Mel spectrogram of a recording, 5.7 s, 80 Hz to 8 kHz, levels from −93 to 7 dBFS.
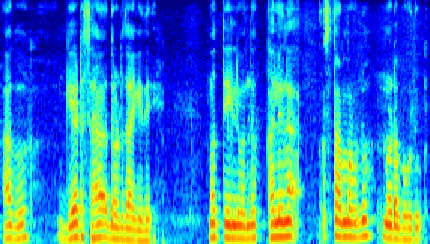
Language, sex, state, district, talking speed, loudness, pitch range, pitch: Kannada, male, Karnataka, Koppal, 105 wpm, -17 LUFS, 150-170 Hz, 160 Hz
